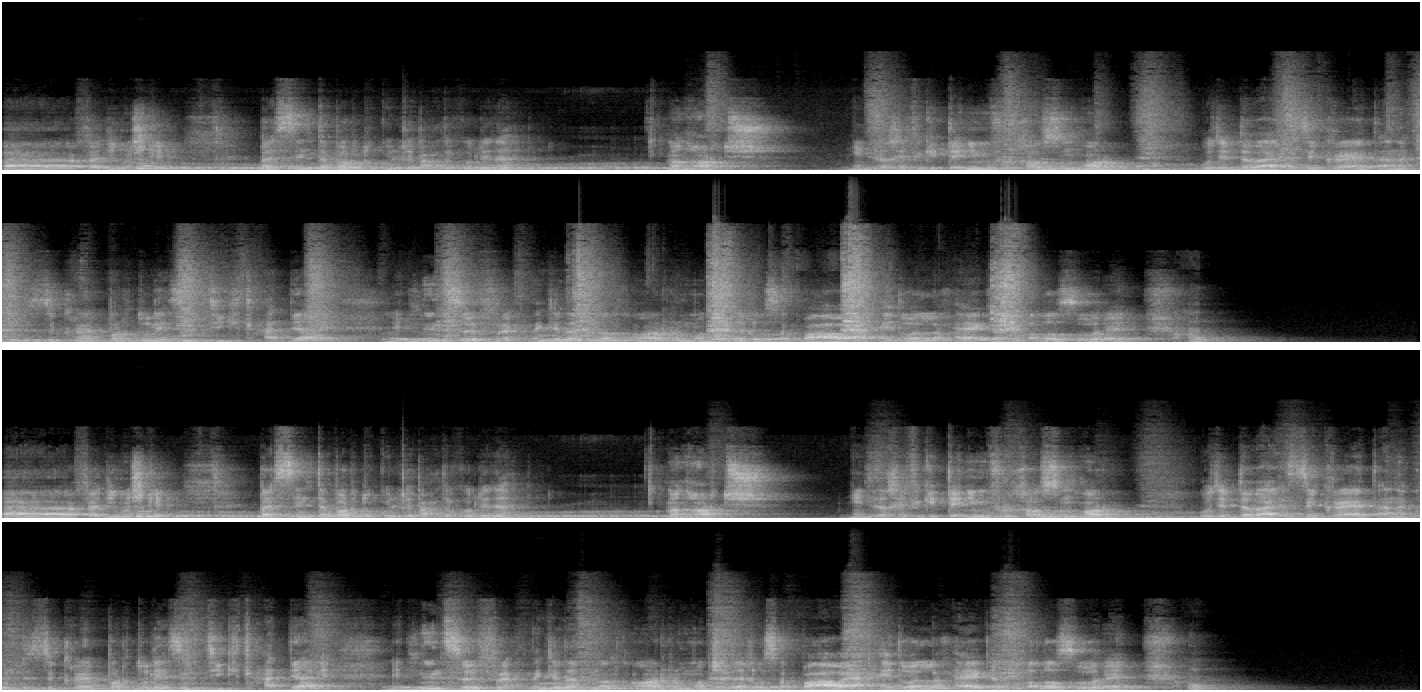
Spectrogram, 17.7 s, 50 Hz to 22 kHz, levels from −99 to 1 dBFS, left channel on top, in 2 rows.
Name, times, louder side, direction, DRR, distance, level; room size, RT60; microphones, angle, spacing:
voice 1, 0.0-3.2 4.1-4.8 5.3-16.4, right 2 dB, 50° right, 1 dB, 1.1 m, -28 dB
sound 1, 0.7-4.4 5.3-5.4 6.5-10.4 11.4-11.5 12.2-14.8 15.3-15.4, right 1 dB, 15° right, 0.7 m, -36 dB
sound 2, 4.3-15.3, left 8 dB, 80° left, 0.6 m, -35 dB
voice 2, 11.2-11.7 13.2-13.8 16.2-16.4, left 2 dB, 30° left, 5 dB, 0.5 m, -34 dB
11.0 x 3.8 x 2.9 m, 0.98 s
head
